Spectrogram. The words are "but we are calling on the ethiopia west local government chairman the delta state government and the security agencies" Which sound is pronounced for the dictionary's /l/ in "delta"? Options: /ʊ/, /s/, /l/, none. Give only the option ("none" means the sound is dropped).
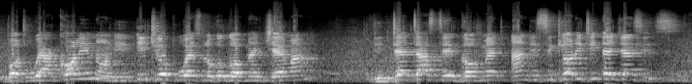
none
